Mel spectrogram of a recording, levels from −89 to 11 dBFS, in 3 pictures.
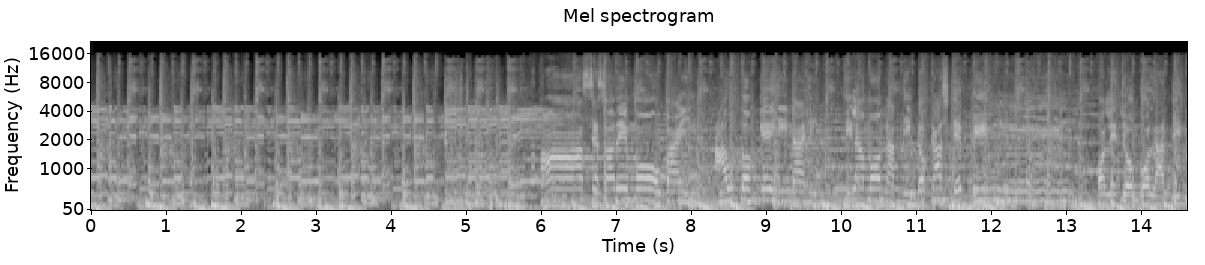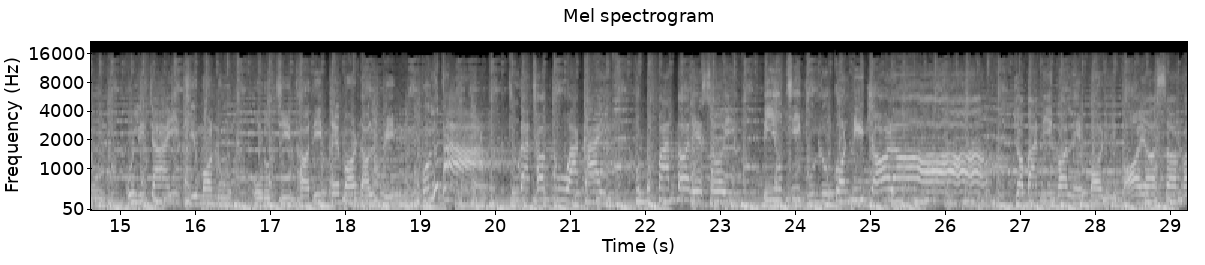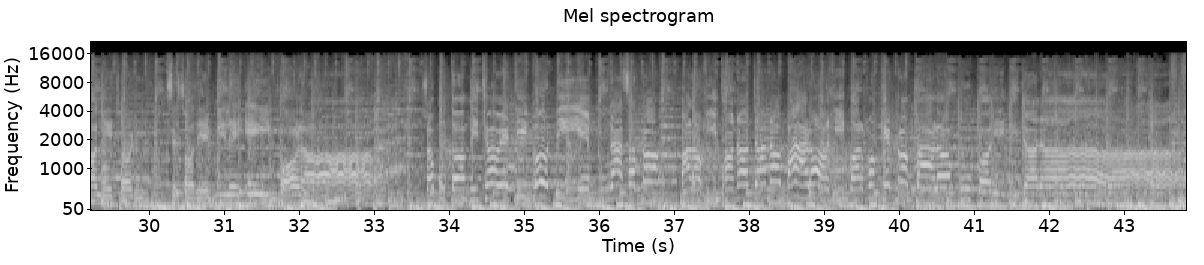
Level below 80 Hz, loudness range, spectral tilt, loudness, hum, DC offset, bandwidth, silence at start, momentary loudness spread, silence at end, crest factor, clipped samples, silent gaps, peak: -22 dBFS; 2 LU; -4.5 dB/octave; -12 LUFS; none; under 0.1%; 16.5 kHz; 0 s; 4 LU; 0 s; 12 dB; under 0.1%; none; 0 dBFS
